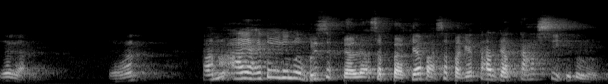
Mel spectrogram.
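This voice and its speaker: A male pastor giving a sermon in a relaxed, conversational way, often asking rhetorical questions and adding casual asides. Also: high-pitched, brisk, roomy sound, low-quality recording.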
